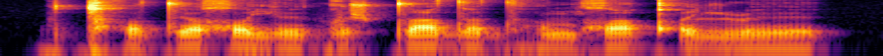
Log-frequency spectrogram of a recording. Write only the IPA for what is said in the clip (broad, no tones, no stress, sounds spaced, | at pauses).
ǀʰ ɔ t ø χ o j ø ɡ ɔ ʃ tʷ ɛ dˤ ø dʱ ɔ n χ o qʼ ɔ ʎ ɭ ø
